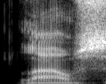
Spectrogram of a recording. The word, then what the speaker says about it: Laos: Two days later, the wreckage of Baron 52 was located in the jungle deep inside Low, how did you pronounce it? Low. Laos.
